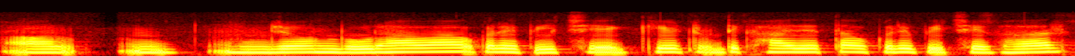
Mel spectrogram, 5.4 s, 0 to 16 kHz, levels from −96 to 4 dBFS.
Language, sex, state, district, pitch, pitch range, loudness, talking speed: Bhojpuri, female, Uttar Pradesh, Deoria, 185 Hz, 175-195 Hz, -13 LUFS, 165 wpm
